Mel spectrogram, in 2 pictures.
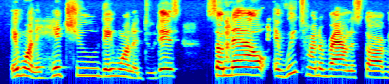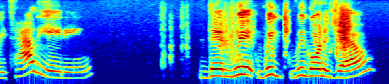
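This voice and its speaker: Her pitch is fairly high, with ordinary pitch variation. This woman speaks at a fairly slow pace. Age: middle-aged. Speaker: author. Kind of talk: casual chat. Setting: podcast.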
